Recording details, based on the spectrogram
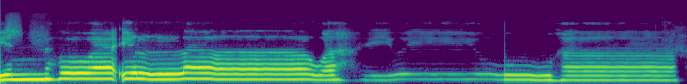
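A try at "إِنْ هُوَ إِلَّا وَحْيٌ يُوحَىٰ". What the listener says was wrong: Hanya kurang ngedesah ya. Ini H gede, ini H kecil. In huwa illa wahyu yuha. Itu beda kan? Ha. Ini ha.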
